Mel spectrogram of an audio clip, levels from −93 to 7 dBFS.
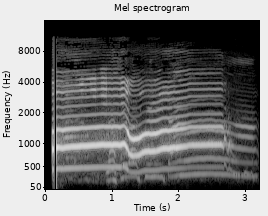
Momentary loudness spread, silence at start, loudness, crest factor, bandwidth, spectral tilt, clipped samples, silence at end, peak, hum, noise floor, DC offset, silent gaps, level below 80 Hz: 8 LU; 0.1 s; -13 LUFS; 12 dB; 9 kHz; -1 dB/octave; under 0.1%; 0.1 s; -2 dBFS; none; -37 dBFS; under 0.1%; none; -60 dBFS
